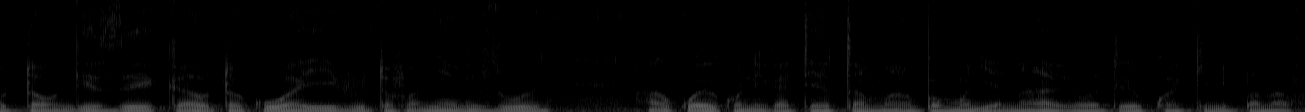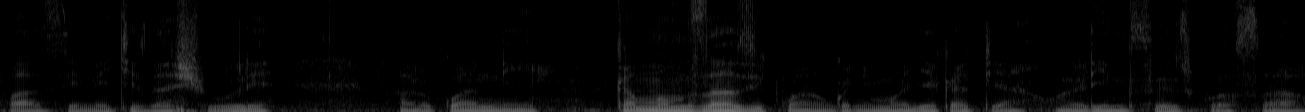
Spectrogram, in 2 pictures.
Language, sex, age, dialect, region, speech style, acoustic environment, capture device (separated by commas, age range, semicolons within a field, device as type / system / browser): Swahili, male, 18-24, Kenya - Nairobi Sheng-influenced, Kenya, happy, nature, mobile / macOS / Safari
